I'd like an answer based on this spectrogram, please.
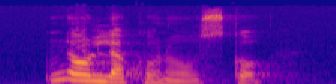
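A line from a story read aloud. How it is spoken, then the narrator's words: Exclaimed. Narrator (Italian): esclamò il baronetto Mulberry Hawk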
